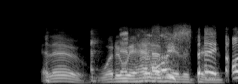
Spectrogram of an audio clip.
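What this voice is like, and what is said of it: Put-on Cockney British accent. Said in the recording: “I don't know why I became Dick Van Dyke all of a sudden. ... Oh, Cockney, he's just British.”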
